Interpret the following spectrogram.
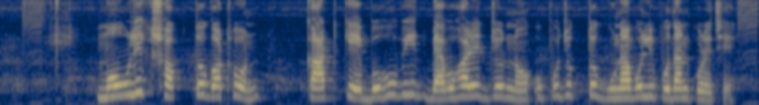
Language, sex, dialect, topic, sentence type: Bengali, female, Northern/Varendri, agriculture, statement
